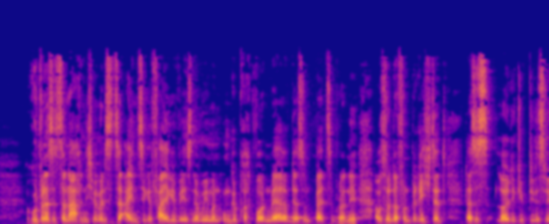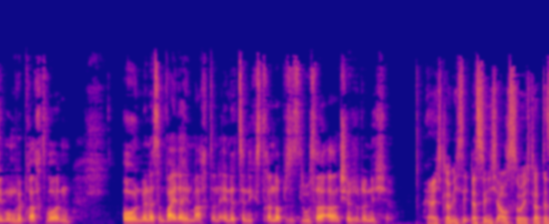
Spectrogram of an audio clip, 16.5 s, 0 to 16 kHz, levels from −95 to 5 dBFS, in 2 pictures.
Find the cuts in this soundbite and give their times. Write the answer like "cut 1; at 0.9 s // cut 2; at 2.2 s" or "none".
none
